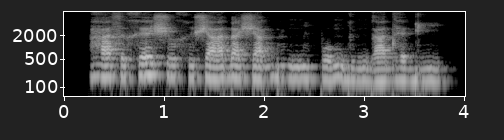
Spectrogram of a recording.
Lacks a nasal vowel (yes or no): yes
